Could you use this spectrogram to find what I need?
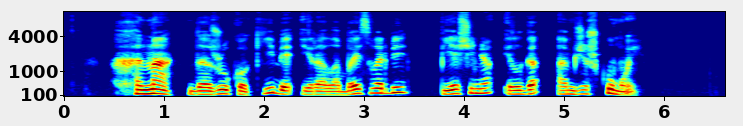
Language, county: Lithuanian, Klaipėda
